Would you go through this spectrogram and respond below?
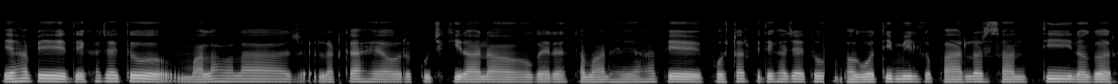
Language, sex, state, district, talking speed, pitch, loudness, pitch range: Hindi, male, Chhattisgarh, Bilaspur, 145 wpm, 125 Hz, -27 LUFS, 120-130 Hz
